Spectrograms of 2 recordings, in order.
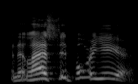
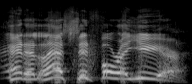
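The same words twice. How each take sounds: First: Much softer, hushed repeat; quiet echo. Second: Said in the usual way. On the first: Real, not acted. Preacher echoes the miracle to the congregation, hushed and soft. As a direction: drop it to a near hush. Repeats the line, dropping low.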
